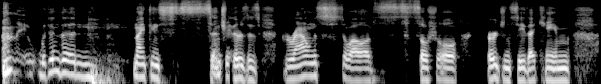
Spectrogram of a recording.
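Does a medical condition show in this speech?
Yes: stuttering; not stuttering much during this interview; little stuttering currently; here prolonged sounds.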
